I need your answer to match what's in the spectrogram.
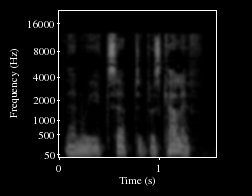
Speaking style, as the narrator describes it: stated flatly

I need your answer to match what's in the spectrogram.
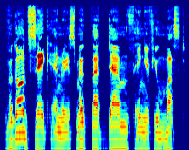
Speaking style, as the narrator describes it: grunted Sir Percy

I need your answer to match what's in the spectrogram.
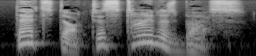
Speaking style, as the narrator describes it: gasped Johnny

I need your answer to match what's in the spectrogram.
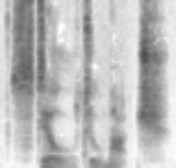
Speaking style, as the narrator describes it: Lothar muttered to himself

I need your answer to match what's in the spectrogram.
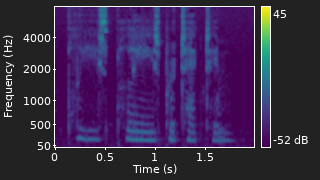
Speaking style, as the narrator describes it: breathed

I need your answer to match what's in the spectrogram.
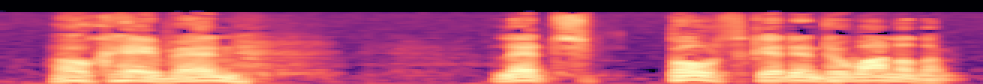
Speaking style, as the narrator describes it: Lauren panted

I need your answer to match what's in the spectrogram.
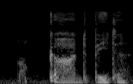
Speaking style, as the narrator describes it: she whispered

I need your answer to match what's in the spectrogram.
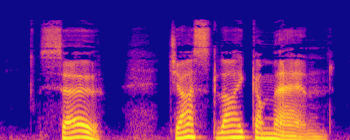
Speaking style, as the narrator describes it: Uma chuckled

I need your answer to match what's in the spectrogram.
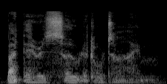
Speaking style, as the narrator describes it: she whispered aloud

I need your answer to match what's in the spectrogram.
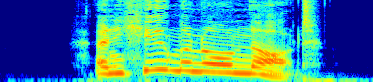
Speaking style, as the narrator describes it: added Lila sharply

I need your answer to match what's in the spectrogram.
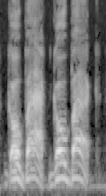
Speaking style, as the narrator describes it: Sally Ann was screaming

